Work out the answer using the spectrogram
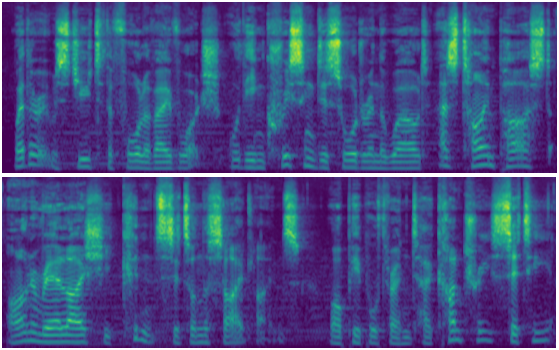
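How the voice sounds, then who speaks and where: A man's voice: a little high, a bit bright. A man reading scripted narration about video game lore as the narrator of a video.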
